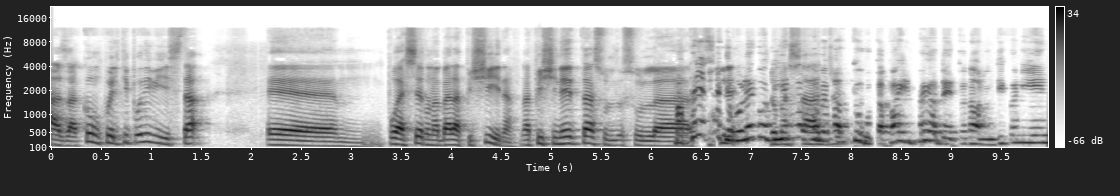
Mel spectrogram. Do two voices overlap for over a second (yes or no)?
yes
